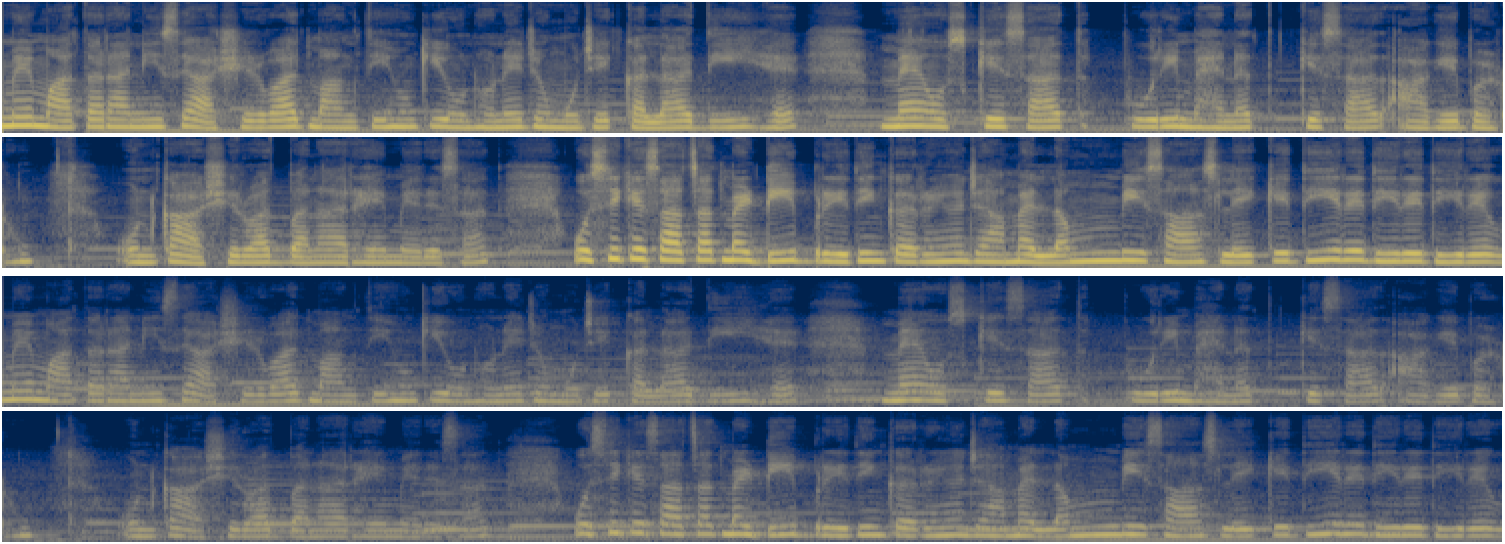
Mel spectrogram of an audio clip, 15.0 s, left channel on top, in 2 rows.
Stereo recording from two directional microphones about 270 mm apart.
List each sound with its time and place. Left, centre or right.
0.0 s a woman's voice: left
